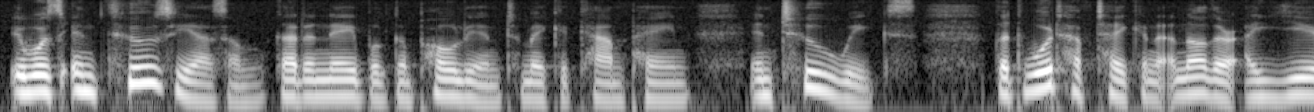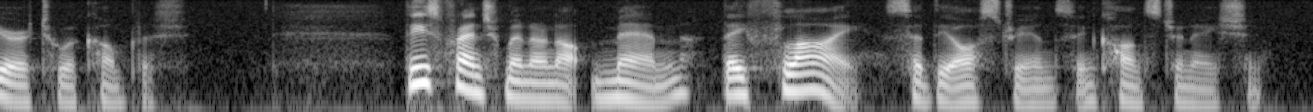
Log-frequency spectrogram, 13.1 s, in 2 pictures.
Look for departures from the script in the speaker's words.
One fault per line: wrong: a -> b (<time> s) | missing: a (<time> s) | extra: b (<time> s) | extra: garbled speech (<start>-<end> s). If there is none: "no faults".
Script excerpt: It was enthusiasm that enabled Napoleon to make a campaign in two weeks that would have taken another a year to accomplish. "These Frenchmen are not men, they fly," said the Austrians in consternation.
no faults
